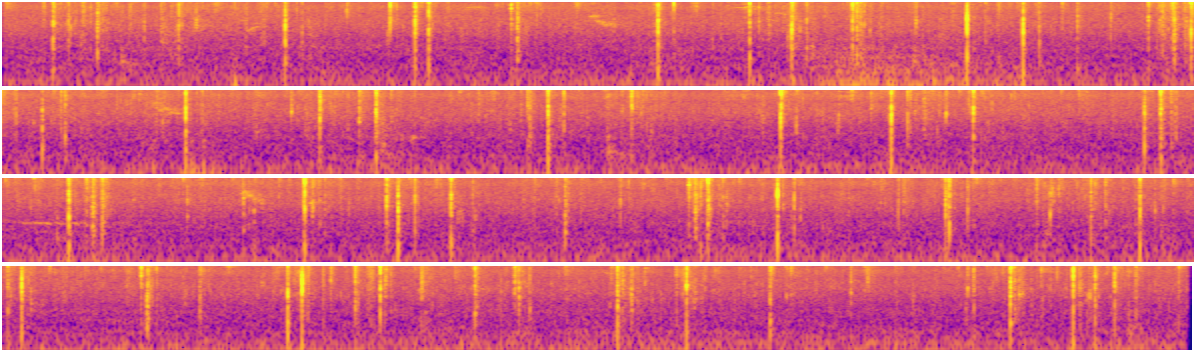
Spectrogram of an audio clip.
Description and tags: raindrops falling on leaves
Raindrops are falling on raspberry's leaves.
raindrops, rain, garden, enviroment, nature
